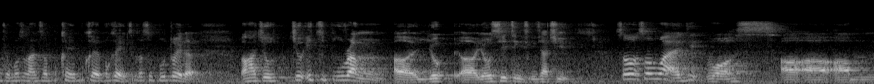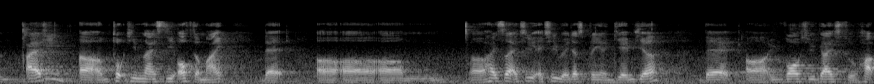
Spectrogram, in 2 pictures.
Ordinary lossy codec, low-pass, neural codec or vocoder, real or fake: none; none; none; real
